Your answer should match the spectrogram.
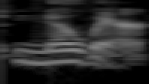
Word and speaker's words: Knowhere: Anyway, Blade Savick is a firefighter and paramedic in the small town on the West Washington coast called Nowhere. That is spelled as K-N-O-W-H-E-R-E.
